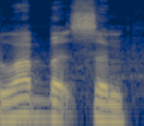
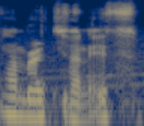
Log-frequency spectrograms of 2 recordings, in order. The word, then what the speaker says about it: Lambertson: So Lamberson even, I did get his name wrong last season, and It is Lambertson. It's misspelled in the server. It's Lambertson.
